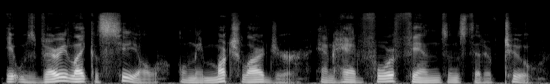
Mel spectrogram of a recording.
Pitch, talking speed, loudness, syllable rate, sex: 105 Hz, 175 wpm, -18 LUFS, 3.9 syllables/s, male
